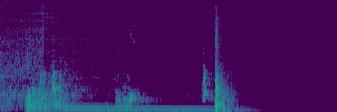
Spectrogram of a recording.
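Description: A plastic cup knocks and clatters in a machine.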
